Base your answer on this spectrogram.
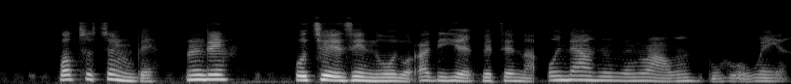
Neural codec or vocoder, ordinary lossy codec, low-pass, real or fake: codec, 16 kHz, 0.5 kbps, FunCodec, trained on Chinese and English, 25 frames a second; Opus, 32 kbps; 7.2 kHz; fake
